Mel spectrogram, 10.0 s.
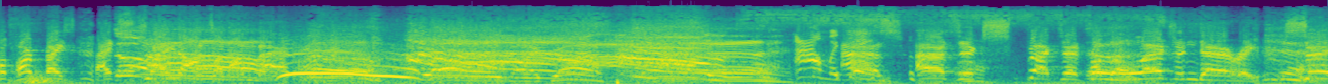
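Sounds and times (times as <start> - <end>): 
speech: 0.0 - 4.7, 5.3 - 9.9
wrestling crowd roaring and cheering after a moonsault: 0.9 - 7.3.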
